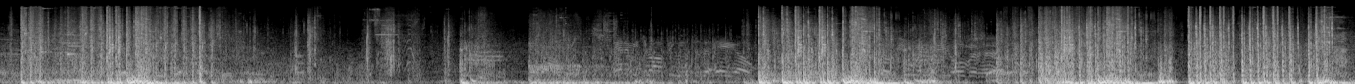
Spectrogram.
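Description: Rapid gunfire bursts ring out loudly, close by.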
